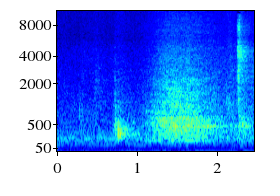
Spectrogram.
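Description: Soft handling noise: a brief low knock about three-quarters of a second in, then a rustling brush through the second second.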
